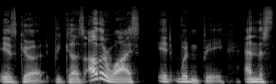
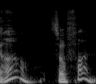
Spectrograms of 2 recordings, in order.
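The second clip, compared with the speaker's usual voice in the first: soft, hushed, pitched-up voice, sugary sweet and cheery; 5 semitones higher, 11 dB quieter than usual. Mocking how the game's sentence phrases its promise, in a mock-nice tone. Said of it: "They're saying it very nicely".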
